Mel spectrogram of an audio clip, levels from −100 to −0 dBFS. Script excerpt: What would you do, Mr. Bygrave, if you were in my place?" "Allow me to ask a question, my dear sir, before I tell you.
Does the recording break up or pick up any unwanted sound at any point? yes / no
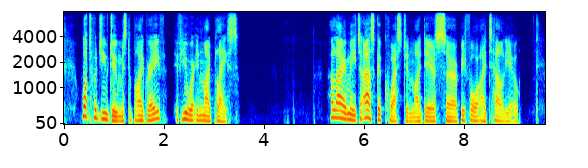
no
